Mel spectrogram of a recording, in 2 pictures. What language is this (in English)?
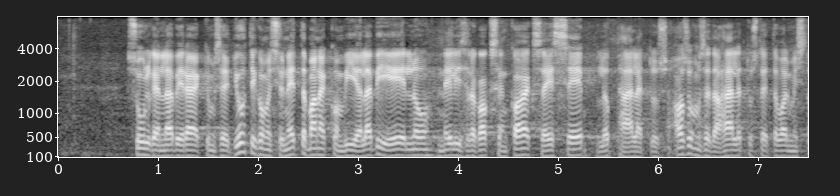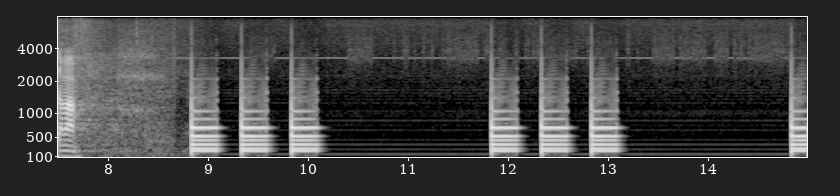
Estonian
